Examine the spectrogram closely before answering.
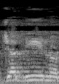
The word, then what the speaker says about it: جبیل: جمع ہے جبیل کی، جیسے قدیم، تو اس جبیل کا گویا کہ تلفظ بتلاتے ہیں کہ قدیم کے طور پر جبیل مفرد ہے، جبلن تو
